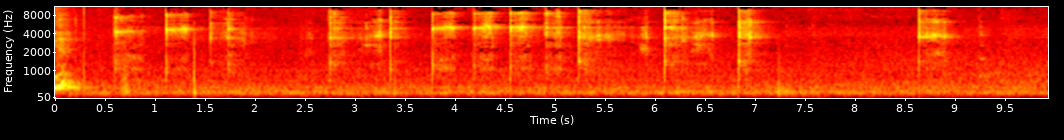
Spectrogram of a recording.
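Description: A metal spoon scraping and clinking against a ceramic bowl as ghee is scooped out into a pot: a string of irregular sharp clicks with short, light rings, thinning out near the end.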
